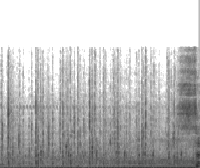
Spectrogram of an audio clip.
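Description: Road traffic passing on the highway behind: a vehicle's low engine hum and tyre noise, growing louder toward the end as it comes by.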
